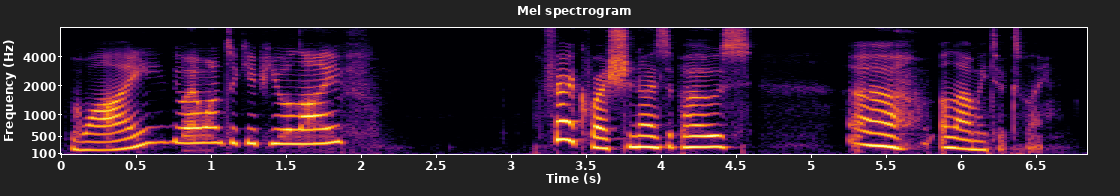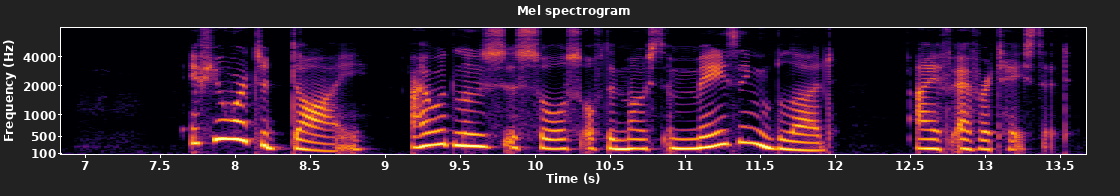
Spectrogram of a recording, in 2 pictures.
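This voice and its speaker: A woman's voice: fairly high pitch, very animated, a little slow, dry recording, studio quality. A woman playing a haughty, possessive vampire noblewoman in an ASMR fantasy roleplay, speaking in a theatrical, condescending and formal way. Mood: fascinated. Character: haughty, possessive vampire noblewoman, polite yet menacing captor.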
